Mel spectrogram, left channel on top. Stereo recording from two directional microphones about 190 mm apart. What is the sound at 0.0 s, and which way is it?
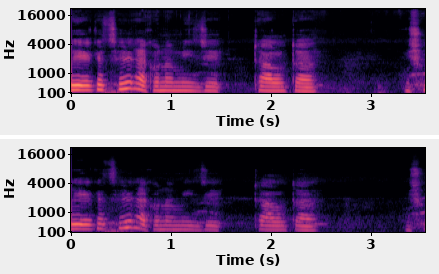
Speech, 55° left (ahead or behind).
